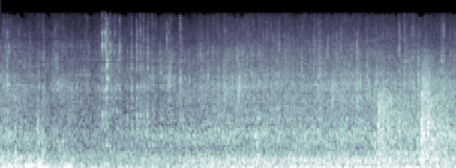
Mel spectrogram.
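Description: Outdoor background noise: a low, uneven rumble under a steady hiss, with a few faint clicks.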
